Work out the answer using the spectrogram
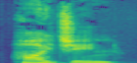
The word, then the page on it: hygiene: British English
